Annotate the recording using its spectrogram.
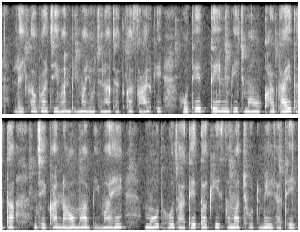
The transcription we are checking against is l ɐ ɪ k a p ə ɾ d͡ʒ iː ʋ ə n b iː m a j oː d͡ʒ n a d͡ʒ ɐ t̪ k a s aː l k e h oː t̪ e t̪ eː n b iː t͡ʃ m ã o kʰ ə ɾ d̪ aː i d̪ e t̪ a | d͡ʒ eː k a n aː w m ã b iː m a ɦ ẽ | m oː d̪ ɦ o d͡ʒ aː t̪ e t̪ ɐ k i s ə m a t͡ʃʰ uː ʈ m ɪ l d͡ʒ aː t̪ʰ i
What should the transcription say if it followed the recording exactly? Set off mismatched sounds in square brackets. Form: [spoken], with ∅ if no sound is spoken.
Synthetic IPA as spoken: l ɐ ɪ k a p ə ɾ d͡ʒ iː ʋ ə n b iː m a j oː d͡ʒ n a d͡ʒ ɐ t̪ k a s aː l k e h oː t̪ e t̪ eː n b iː t͡ʃ m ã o kʰ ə ɾ d̪ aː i d̪ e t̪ a | d͡ʒ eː k a n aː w m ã b iː m a ɦ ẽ | m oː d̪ ɦ o d͡ʒ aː t̪ e t̪ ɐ k i s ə m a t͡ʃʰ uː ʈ m ɪ l d͡ʒ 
